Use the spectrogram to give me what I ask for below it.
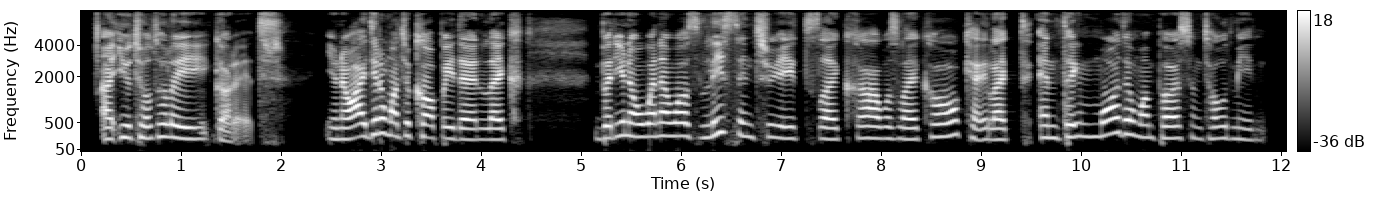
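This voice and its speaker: Speaking with a Brazilian Portuguese accent, a woman has a fairly high pitch, fairly even intonation and a moderate pace, in a dry, close sound with no echo. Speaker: electronic music producer. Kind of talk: interview. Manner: halting, many fillers.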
